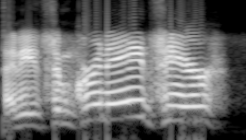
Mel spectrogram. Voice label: request grenade, seal fem; vo; Counter Strike Model Pack; CS:GO

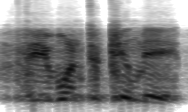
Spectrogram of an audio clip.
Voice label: radio taking fire; Counter Strike; CS:GO; phoenix

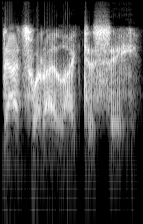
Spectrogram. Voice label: cheer; Counter Strike Model Pack; CS:GO; seal diver

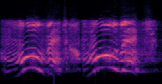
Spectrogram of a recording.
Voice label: radio lets go, pirate

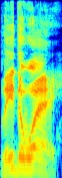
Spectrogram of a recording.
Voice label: following friend, heavy; vo; Counter Strike Model Pack; CS:GO; phoenix coop

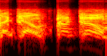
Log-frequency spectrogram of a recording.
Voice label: near panic; Half Life Model Pack

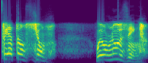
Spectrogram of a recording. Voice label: round losing, gendarmerie fem; vo; agents

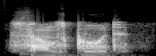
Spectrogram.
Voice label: agree, male epic; player vo; Counter Strike Model Pack; CS:GO

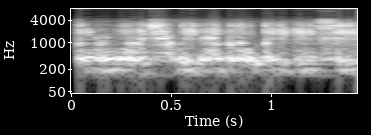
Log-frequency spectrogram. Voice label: taunt, combine charger; Half Life Alyx

